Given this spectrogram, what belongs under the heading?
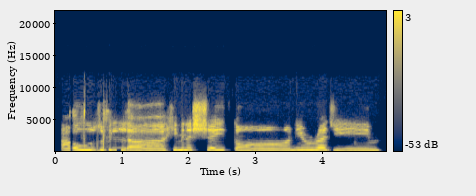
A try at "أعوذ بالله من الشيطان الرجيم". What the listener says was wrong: Okay, so you have differentiated between a and u, but you haven't differentiated between the sound. So the sound of alif and ain is different, right? So can you do that now? Differentiate.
